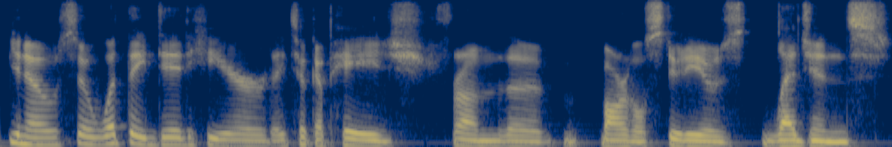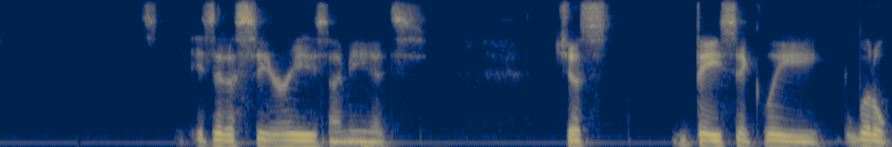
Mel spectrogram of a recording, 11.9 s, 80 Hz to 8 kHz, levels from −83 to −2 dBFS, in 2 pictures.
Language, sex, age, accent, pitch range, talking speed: English, male, 30-49, American, 90-120 Hz, 130 wpm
